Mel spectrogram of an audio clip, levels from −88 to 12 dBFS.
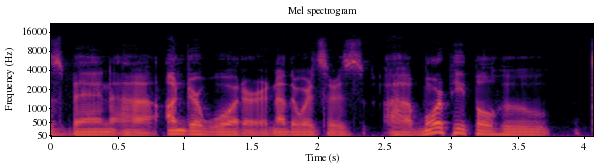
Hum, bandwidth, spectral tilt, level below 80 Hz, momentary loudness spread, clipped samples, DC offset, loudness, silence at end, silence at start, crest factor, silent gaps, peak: none; 13 kHz; -6 dB/octave; -46 dBFS; 5 LU; under 0.1%; under 0.1%; -31 LUFS; 0.1 s; 0 s; 20 dB; none; -10 dBFS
